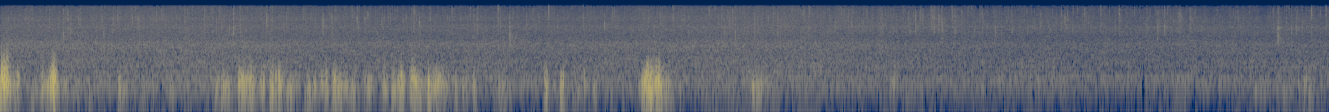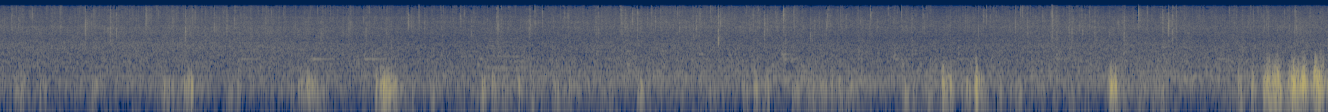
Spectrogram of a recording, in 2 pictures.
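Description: Heavy rain falling steadily on the street and pavement, with a few brief low thumps on the microphone, the loudest about six seconds in and near the end.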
